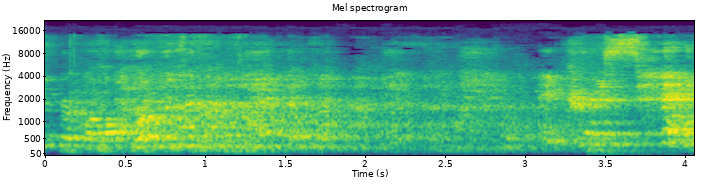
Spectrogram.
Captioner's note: laughter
